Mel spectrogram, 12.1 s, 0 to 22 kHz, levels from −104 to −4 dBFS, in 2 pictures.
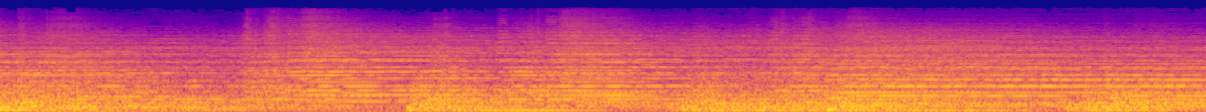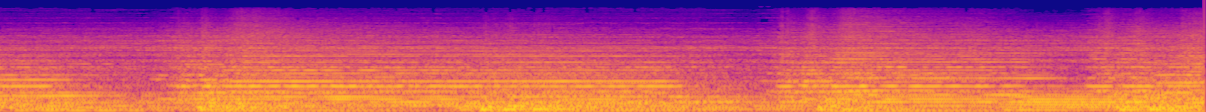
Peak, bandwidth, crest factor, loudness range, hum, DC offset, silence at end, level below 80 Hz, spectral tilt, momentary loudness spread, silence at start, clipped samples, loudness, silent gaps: -2 dBFS; 14 kHz; 14 dB; 2 LU; none; under 0.1%; 0 s; -32 dBFS; -6.5 dB/octave; 5 LU; 0 s; under 0.1%; -17 LUFS; none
